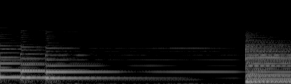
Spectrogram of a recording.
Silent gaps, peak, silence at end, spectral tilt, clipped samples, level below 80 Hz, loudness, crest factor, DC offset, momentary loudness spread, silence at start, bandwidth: none; -22 dBFS; 0 s; -8.5 dB/octave; under 0.1%; -70 dBFS; -37 LUFS; 16 dB; under 0.1%; 20 LU; 0 s; 6.8 kHz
